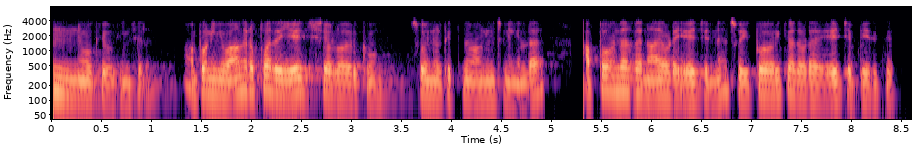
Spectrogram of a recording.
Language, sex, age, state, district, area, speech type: Tamil, male, 18-30, Tamil Nadu, Erode, rural, conversation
